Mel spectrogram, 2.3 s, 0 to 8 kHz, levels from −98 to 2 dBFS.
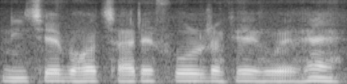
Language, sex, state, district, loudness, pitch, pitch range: Hindi, male, Arunachal Pradesh, Lower Dibang Valley, -16 LUFS, 125 Hz, 120-130 Hz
